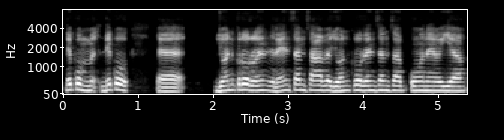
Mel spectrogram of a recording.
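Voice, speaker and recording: A man's voice: on the high side, flat delivery, normal speed, dry recording. A man giving an informal exam-prep literature lecture, explaining answers and checking in with his listeners. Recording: distant mic with loud background noise.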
